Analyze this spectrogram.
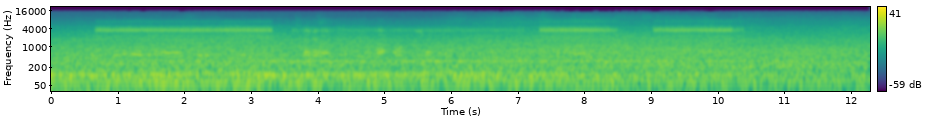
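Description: A jet airliner roars loudly as it climbs away after takeoff.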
